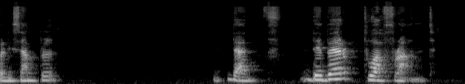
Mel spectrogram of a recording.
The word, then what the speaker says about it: affront: There is a schwa here because the first syllable is not accented. And the accent is in the second syllable, front, affront.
